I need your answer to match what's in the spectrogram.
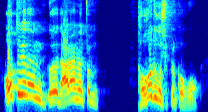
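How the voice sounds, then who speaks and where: A man teaching a Korean history class in a lively way, now and then acting out short scenes in put-on voices. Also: sits high, a little fast. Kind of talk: classroom lecture.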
